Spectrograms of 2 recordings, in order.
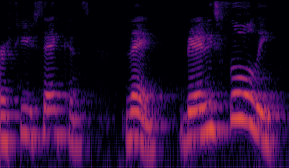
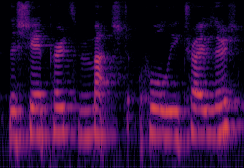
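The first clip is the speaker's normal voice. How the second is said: ordinary delivery, nothing marked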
